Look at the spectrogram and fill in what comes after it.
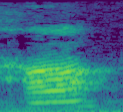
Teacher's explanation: Voiceless or unvoiced means there is no vibration in the vocal cords. When you produce the sound ha, there is no vibration in the vocal cord.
